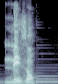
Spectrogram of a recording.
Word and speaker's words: maison: اللي هو الإي résister maison. طيب حرف الاس وقع ما بين حرفين متحركين، الحرف الأول هو الإي والحرف الثاني اللي هو الأو، عشان كده نطقناه زد maison.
